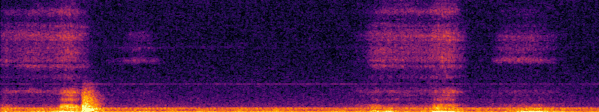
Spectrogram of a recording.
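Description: Soft, low snorting breaths with rough rattling, recurring every few seconds over a steady background hum.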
